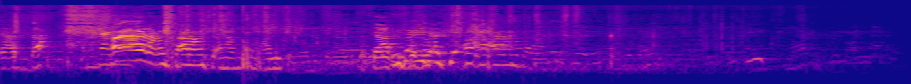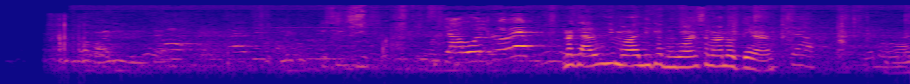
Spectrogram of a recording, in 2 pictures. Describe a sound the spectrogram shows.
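Teenage boys talk loudly and with animation close by.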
